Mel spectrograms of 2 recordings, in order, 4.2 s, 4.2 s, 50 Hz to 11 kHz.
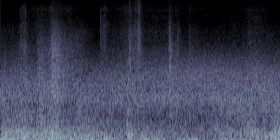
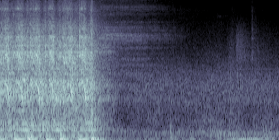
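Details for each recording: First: Harley-Davidson Fat Boy, sat a couple of years, just after replacing the diaphragm fuel valve: a few quiet clicks, fires straight up into an even, loud V-twin lope for four seconds; healthy start. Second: Harley-Davidson Fat Boy, sat a couple of years, fresh high-octane fuel, Mobil 1 20W-50, tended battery: fast even starter cranking about a second and a half, no catch, then quiet; engine turns but gets no fuel because the fuel valve was left off.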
